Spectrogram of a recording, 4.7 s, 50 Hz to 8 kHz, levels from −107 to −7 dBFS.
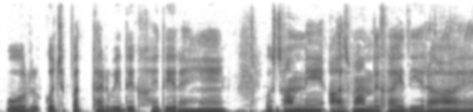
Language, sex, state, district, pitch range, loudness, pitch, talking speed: Hindi, male, Maharashtra, Dhule, 125-150 Hz, -34 LUFS, 140 Hz, 190 wpm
